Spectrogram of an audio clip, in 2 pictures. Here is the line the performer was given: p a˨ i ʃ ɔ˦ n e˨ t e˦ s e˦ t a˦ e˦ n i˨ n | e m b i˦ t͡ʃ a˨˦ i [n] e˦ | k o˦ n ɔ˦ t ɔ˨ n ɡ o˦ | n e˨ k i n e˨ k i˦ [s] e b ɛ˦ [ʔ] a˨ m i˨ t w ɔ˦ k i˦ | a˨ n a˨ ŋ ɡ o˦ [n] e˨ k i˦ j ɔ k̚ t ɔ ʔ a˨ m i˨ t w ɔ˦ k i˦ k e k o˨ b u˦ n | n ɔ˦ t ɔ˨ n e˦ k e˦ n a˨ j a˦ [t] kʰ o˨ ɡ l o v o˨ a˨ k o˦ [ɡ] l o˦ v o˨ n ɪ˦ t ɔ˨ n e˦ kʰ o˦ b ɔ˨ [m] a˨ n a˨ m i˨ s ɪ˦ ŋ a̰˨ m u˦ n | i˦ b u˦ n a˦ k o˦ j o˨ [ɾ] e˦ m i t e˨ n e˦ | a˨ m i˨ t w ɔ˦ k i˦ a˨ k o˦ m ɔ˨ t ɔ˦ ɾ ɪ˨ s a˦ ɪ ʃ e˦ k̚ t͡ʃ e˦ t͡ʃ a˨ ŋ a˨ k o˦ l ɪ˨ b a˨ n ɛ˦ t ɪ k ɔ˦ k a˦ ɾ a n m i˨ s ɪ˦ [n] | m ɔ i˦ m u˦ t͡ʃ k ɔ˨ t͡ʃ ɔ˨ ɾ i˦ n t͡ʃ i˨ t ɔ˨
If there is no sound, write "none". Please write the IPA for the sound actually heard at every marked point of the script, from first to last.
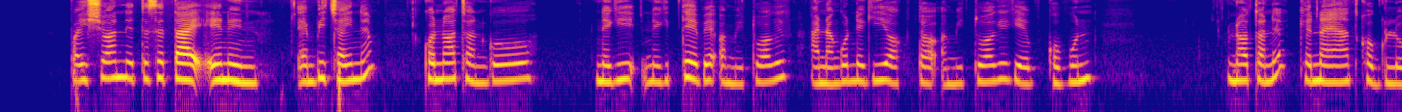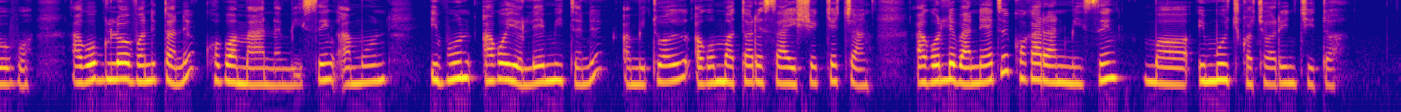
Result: n, t, ʔ, n, t, ɡ, m, l, ŋ

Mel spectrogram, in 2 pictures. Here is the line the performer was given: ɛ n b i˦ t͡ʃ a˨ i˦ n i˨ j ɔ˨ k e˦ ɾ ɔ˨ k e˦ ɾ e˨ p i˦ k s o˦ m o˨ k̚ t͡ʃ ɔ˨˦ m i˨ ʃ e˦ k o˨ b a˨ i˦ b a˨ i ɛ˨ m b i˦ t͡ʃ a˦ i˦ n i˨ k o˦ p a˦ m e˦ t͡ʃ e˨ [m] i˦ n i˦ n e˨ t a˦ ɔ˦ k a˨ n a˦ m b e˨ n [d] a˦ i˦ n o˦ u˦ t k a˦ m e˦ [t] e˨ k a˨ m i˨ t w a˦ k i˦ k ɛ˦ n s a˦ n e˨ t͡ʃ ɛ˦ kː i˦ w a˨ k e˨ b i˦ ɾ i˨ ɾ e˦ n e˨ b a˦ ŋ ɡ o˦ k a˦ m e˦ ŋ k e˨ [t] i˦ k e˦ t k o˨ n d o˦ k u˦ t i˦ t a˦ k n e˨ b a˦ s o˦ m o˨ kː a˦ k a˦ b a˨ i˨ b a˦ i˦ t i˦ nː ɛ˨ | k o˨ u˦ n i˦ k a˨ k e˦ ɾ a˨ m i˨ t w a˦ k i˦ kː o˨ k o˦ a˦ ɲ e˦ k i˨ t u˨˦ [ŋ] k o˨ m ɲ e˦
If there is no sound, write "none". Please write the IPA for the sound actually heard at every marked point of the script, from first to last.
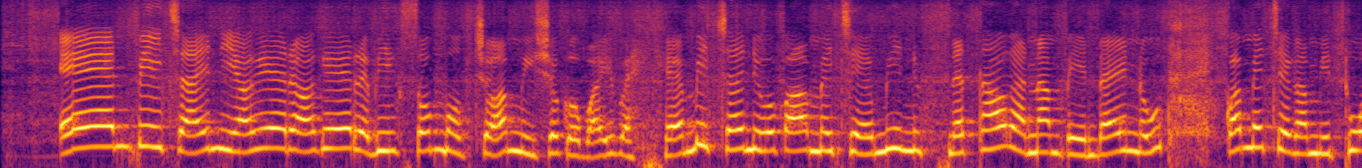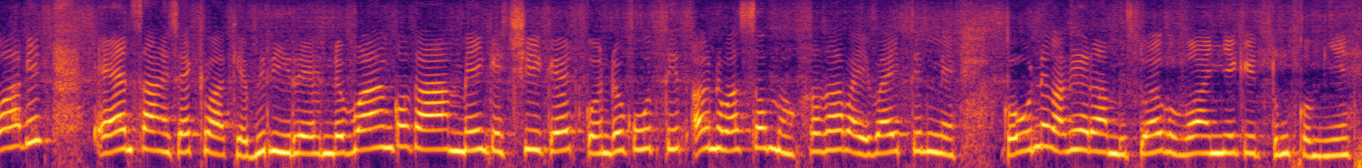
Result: m, d, t͡ʃ, t͡ʃ, ŋ

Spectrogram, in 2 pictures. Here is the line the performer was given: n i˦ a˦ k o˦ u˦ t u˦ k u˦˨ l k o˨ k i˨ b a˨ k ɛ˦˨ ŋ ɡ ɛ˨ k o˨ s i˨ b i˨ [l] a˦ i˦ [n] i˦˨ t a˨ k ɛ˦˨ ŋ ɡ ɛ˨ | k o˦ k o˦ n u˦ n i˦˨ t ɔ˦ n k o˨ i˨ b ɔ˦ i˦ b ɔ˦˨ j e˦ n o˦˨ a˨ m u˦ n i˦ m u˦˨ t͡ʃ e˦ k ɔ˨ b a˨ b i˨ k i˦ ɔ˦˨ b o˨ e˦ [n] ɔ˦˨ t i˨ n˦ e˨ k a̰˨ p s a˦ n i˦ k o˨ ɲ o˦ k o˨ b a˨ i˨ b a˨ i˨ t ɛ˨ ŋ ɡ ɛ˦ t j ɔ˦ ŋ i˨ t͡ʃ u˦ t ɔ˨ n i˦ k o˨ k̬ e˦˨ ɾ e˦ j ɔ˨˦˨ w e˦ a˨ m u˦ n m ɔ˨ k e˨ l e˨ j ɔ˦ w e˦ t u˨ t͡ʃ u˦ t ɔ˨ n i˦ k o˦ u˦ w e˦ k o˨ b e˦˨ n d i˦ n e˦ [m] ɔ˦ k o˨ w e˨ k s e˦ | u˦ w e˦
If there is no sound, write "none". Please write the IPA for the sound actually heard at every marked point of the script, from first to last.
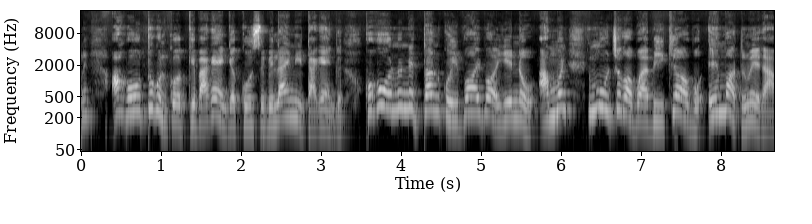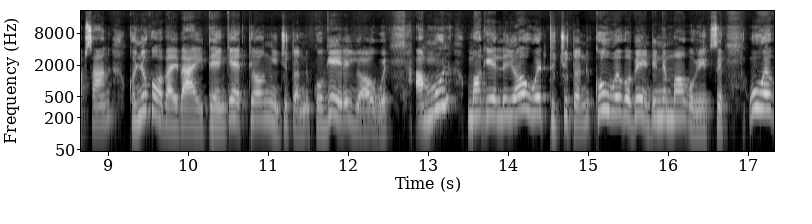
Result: l, n, m, m

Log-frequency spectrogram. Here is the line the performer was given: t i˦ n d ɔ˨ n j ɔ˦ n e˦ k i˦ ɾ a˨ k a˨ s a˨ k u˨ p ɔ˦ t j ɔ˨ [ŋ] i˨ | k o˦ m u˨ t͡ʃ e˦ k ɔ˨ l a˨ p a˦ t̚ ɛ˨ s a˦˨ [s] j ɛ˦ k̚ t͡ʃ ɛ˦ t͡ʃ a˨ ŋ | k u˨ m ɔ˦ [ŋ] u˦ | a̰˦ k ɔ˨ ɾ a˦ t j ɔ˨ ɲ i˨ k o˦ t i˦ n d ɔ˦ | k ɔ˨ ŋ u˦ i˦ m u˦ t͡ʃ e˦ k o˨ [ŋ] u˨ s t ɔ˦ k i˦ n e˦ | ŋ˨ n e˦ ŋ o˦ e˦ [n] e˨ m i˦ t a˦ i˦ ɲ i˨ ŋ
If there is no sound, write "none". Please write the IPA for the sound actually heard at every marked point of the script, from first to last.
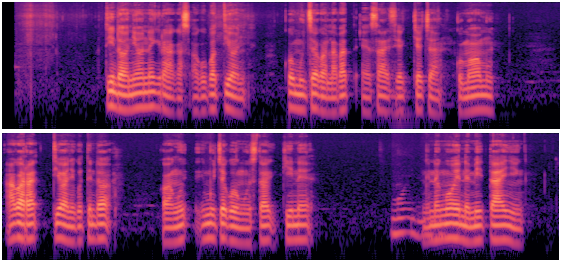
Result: ɲ, s, m, ŋ, n

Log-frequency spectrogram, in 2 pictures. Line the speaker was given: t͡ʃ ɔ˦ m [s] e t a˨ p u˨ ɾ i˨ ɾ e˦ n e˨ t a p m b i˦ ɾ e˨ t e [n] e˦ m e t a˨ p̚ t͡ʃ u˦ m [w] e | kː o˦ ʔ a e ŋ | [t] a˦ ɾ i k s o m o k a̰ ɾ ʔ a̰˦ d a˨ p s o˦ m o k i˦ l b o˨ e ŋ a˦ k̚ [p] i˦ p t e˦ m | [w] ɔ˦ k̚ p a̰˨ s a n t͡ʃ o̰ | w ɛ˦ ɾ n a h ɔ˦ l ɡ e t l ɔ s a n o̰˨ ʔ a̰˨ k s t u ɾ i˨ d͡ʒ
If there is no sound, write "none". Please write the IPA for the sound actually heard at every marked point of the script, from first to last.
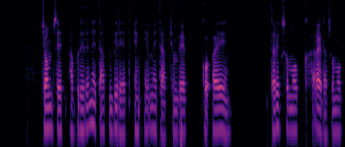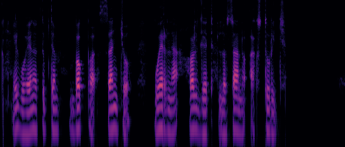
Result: s, ŋ, b, t, t, b

